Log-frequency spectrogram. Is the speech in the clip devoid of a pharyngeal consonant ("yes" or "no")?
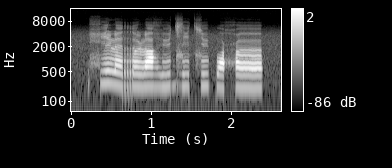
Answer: no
